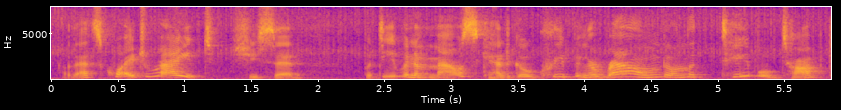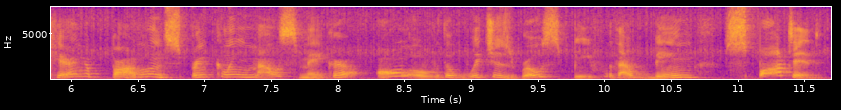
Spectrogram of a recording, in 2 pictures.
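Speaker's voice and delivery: high, brisk grandmother voice. A narrator's reading. Grandmother planning with her grandson, high brisk voice. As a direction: plan it out like a determined granny.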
